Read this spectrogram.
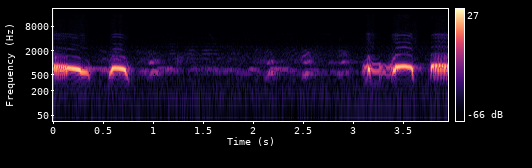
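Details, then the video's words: Decoy spotted dove calling at morning to attract wild doves: short hooted coos at the start and end, with soft muttered notes filling the middle. "tiếng cu gáy mồi gáy gọi bổi nhanh nổi kích bổi và tập mồi buổi sáng"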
